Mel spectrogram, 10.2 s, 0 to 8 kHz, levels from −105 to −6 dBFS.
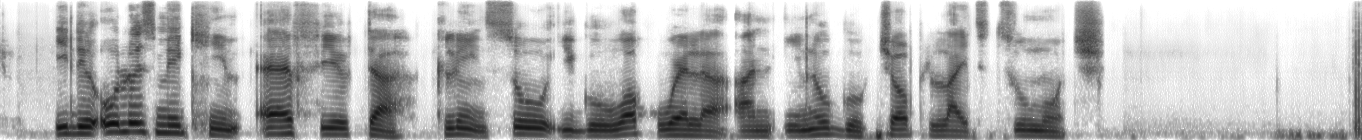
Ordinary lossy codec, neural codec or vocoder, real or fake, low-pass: none; codec, 16 kHz, 4 kbps, X-Codec, HuBERT features, trained on general audio; fake; none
